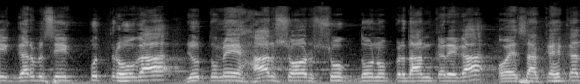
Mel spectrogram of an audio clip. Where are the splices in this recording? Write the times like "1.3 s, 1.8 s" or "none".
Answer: 1.8 s, 4.9 s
